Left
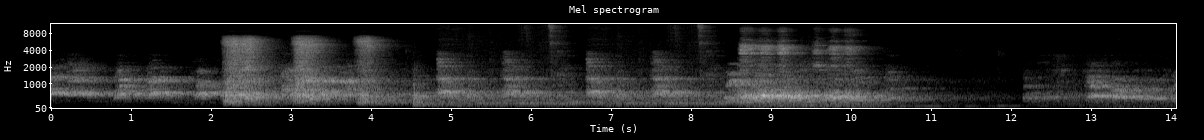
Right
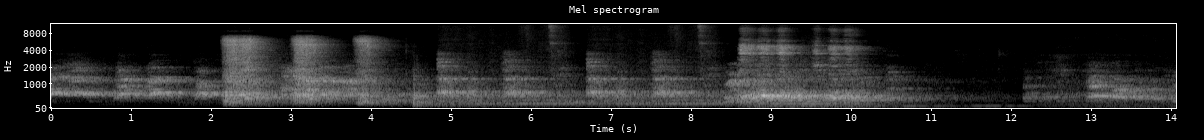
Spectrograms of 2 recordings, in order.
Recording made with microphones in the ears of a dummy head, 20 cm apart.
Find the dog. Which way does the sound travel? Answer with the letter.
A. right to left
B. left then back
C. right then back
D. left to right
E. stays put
E.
